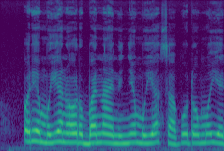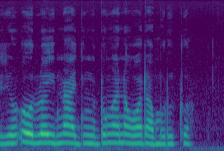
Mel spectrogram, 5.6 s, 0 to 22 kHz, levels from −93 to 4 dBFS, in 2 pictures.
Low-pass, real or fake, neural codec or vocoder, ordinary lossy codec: none; real; none; none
